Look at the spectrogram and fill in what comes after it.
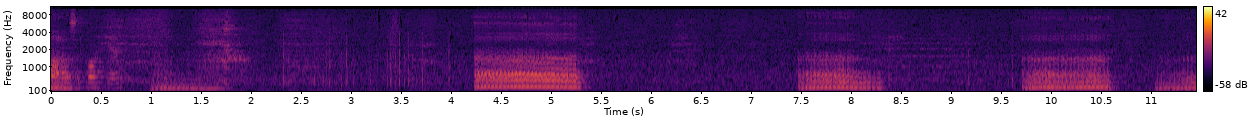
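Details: An 11-week-old Cavalier King Charles Spaniel puppy guards a new snack it won't share, giving three voiced, harmonic grumbling growls of about a second each, separated by quieter stretches with faint indoor sounds and some speech.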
